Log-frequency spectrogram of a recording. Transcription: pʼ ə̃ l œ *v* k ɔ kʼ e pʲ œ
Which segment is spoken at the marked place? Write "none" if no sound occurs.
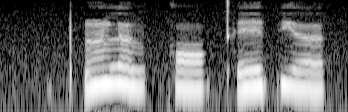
v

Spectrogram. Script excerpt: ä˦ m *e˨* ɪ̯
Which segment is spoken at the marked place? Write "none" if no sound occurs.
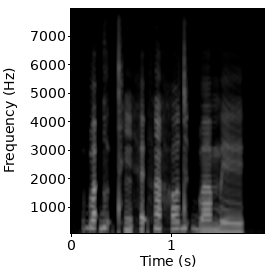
e˨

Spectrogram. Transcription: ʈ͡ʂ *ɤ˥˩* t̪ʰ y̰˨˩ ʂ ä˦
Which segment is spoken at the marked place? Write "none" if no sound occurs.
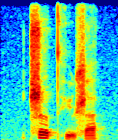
ɤ˥˩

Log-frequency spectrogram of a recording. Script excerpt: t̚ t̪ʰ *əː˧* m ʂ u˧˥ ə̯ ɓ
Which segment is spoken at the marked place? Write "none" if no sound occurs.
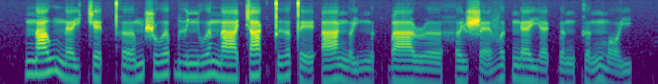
əː˨˩˦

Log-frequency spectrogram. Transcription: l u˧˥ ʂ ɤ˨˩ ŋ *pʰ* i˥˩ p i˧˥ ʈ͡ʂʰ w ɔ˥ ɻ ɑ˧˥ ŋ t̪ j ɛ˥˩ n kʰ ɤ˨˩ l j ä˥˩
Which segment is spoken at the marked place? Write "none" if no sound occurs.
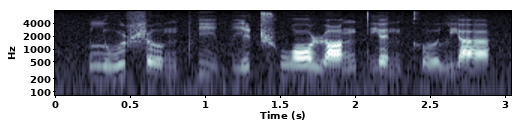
pʰ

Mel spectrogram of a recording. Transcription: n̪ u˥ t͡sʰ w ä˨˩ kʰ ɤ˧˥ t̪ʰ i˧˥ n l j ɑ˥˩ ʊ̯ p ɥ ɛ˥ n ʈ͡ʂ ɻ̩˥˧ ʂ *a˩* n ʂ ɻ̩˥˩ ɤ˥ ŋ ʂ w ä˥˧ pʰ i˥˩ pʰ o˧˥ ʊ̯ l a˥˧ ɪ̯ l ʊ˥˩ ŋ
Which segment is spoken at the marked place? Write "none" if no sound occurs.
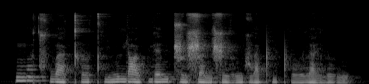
a˥˧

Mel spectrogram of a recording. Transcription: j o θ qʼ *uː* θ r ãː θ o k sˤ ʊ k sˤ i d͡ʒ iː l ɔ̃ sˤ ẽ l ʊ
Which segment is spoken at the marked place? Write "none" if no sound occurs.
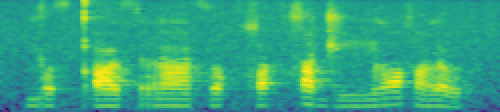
ʊː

